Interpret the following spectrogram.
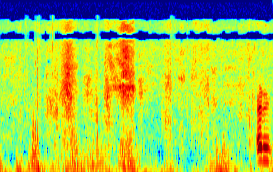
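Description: Irregular soft knocks and rustles from a hand-held phone being swung about, handling noise on its microphone.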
